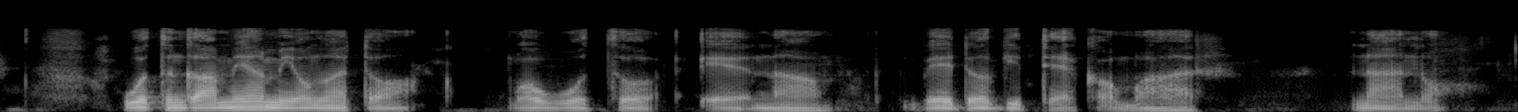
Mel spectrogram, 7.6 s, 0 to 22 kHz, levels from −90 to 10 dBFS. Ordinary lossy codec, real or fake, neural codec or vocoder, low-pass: none; fake; codec, 16 kHz, 2 kbps, X-Codec, HuBERT features, trained on LibriSpeech; none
